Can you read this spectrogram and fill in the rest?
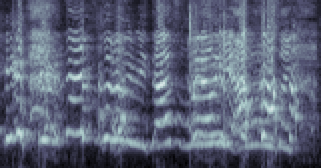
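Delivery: high and loud, laughing along. Real, not acted. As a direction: laugh out the recognition. Friend laughs in recognition.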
